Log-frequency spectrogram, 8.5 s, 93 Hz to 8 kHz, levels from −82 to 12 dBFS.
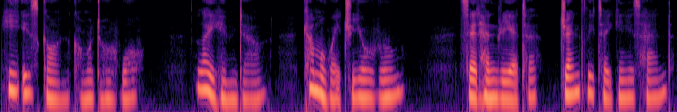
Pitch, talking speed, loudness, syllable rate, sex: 170 Hz, 135 wpm, -20 LUFS, 4.3 syllables/s, female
